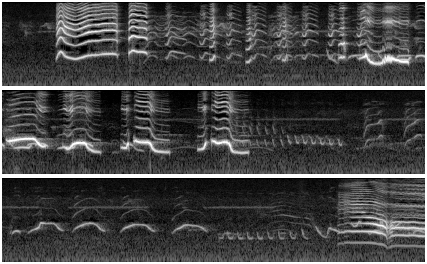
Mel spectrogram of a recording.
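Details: White-cheeked laughingthrushes competing in song with wild birds at dawn: a fast burst of varied loud whistled phrases, then a quieter series of evenly spaced arched whistles, ending with another loud phrase.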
